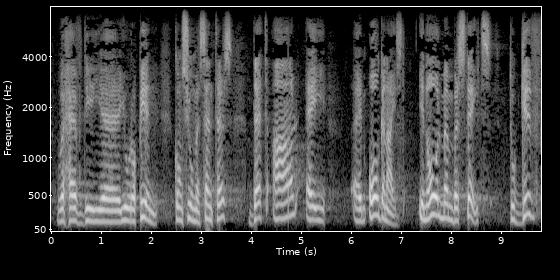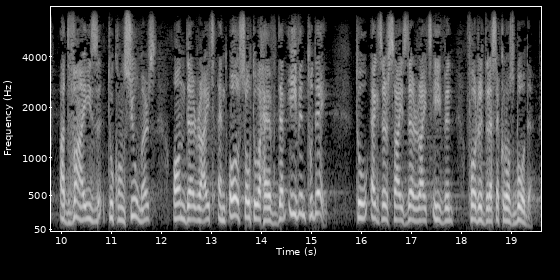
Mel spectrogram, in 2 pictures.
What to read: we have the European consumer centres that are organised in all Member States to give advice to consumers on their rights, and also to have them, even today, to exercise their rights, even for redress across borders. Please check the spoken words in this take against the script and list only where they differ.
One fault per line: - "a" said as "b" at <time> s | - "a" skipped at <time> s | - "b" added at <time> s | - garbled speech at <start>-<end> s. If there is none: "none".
none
